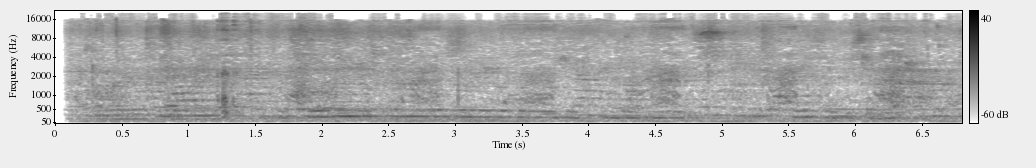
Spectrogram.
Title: A Happy wheezer.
